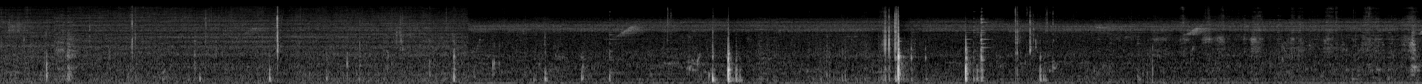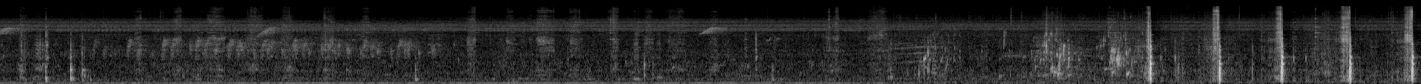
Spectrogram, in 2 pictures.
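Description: A cleaver knocks on a wooden cutting board as a carrot is chopped into chunks: a regular series of sharp knocks about every half second near the end. Before that come scattered knife clicks and scrapes as the carrot is peeled, over the steady trickle of a stream and short high chirps.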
